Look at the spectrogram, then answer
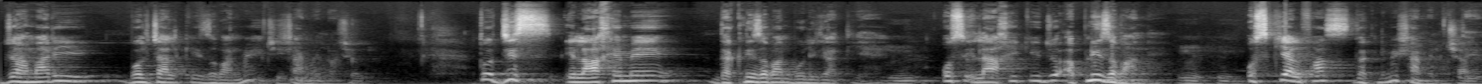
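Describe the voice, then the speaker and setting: A fairly high-pitched man's voice with very wide pitch swings and big swings in loudness, over noticeable background noise. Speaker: retired Urdu professor. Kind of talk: interview answer.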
